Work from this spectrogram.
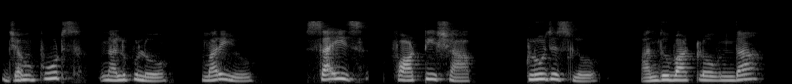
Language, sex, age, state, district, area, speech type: Telugu, female, 30-45, Andhra Pradesh, Krishna, urban, read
